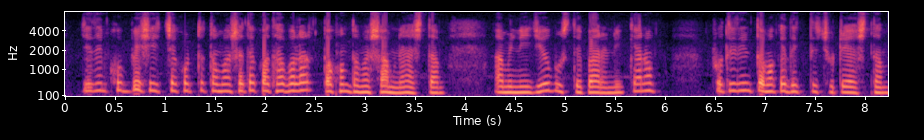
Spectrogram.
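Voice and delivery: plain reading voice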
